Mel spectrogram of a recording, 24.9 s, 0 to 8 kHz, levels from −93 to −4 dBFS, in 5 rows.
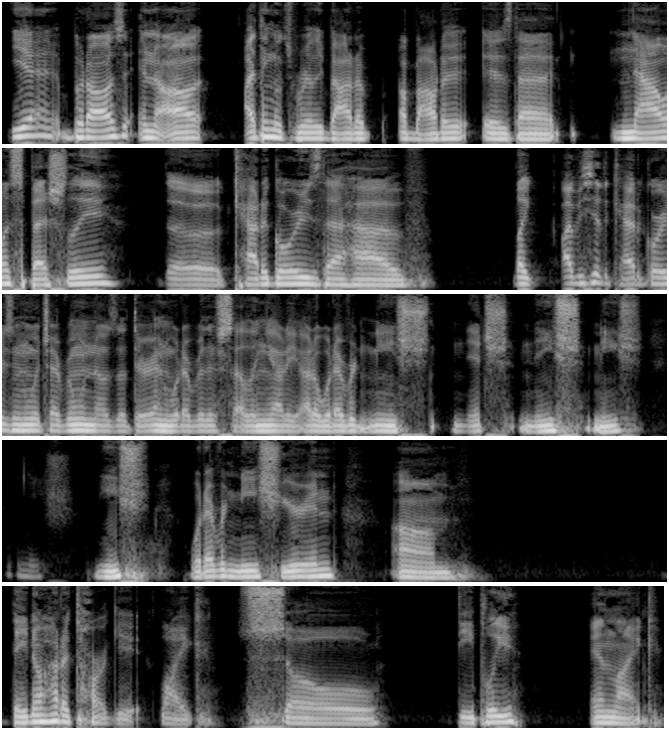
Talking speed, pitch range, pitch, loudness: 140 wpm, 115-135 Hz, 120 Hz, -25 LUFS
